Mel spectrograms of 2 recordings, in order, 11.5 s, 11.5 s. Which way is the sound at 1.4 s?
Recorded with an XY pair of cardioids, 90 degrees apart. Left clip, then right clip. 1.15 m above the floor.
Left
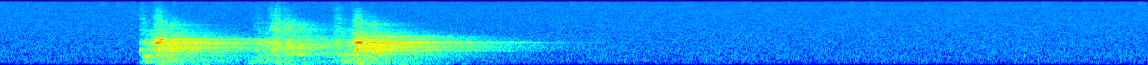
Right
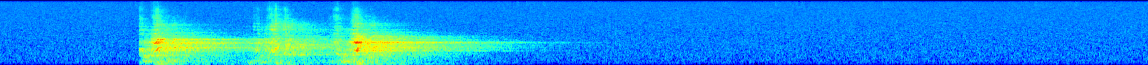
55° right.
